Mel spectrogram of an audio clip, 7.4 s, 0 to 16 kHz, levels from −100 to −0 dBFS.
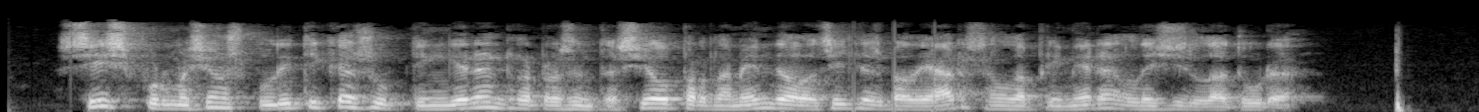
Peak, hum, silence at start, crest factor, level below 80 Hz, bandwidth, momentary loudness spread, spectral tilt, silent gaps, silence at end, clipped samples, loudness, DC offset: -2 dBFS; none; 0.3 s; 16 dB; -48 dBFS; 7.8 kHz; 8 LU; -5 dB/octave; none; 0.4 s; under 0.1%; -19 LUFS; under 0.1%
